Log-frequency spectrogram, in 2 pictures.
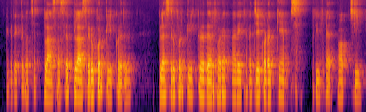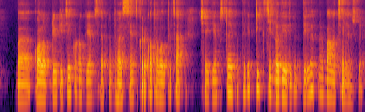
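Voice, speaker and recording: A man's voice: medium pitch, little pitch movement, fast, creaky, dark tone. A man narrating an informal how-to tutorial, explaining step by step and often repeating himself. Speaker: tech tutorial host. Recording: roomy echoing voice-over.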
